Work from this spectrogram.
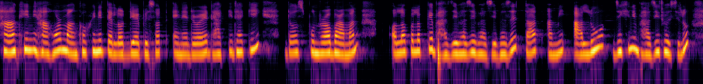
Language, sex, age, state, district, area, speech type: Assamese, female, 18-30, Assam, Charaideo, urban, spontaneous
